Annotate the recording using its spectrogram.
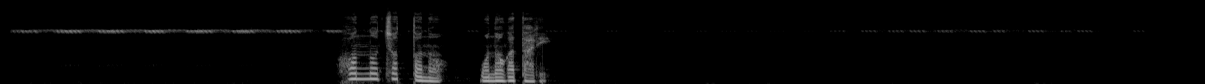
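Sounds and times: insect trilling: 0.1s - 4.0s.

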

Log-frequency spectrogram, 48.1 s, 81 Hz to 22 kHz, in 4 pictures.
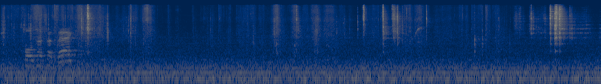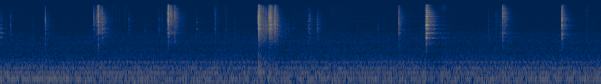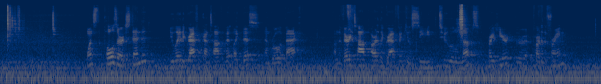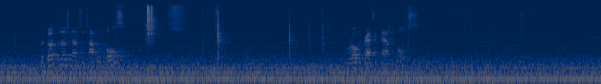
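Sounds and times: steady low hum: 0.0s - 48.0s.

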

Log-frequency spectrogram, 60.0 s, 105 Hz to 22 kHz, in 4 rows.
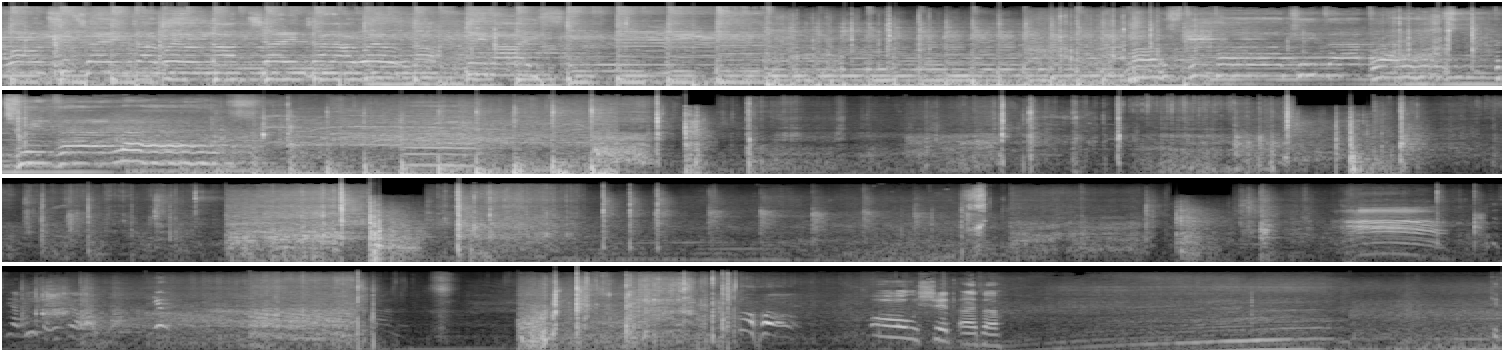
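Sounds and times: skateboard wheels rolling on asphalt: 0.0s - 43.4s, 44.4s - 49.0s, 50.0s - 60.0s
skateboard clacks: 7.7s - 9.5s, 10.3s - 12.2s, 17.6s - 23.5s, 24.1s - 43.2s, 44.3s - 46.3s, 50.2s - 52.5s
motorcycle engine accelerating past: 55.3s - 58.5s.

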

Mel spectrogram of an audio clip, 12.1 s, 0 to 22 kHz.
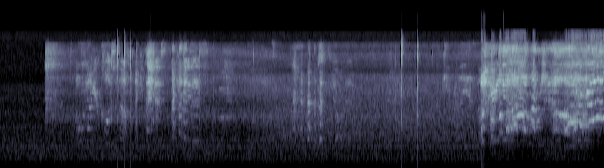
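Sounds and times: steady hiss: 0.9s - 11.8s
faint voices through phone speaker: 1.5s - 7.2s, 8.6s - 12.0s.

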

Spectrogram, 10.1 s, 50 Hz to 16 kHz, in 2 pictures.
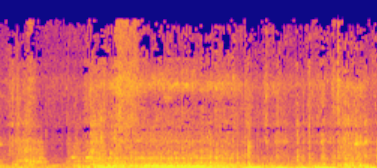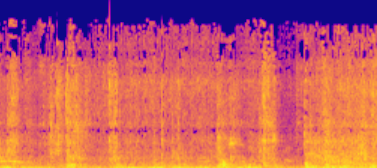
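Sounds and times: sewing machine running: 1.0s - 4.5s.

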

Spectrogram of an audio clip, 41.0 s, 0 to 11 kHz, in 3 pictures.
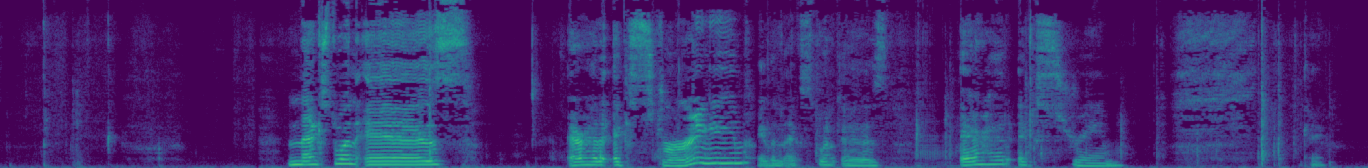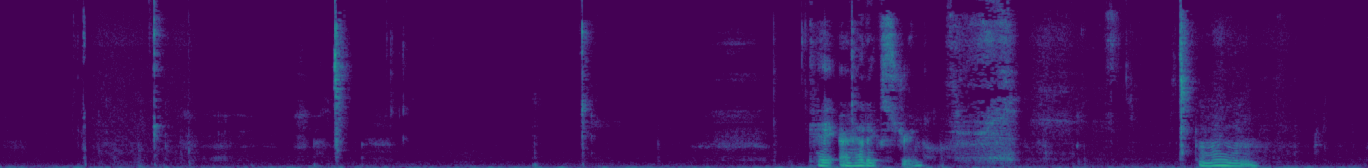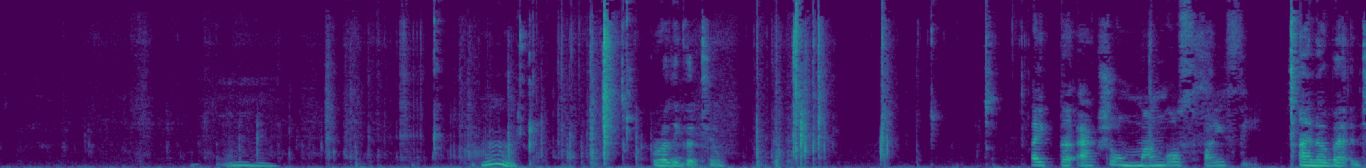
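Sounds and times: plastic packaging crinkling: 12.6s - 13.1s, 30.3s - 33.8s, 34.8s - 36.3s
person humming mm: 29.5s - 30.2s
plastic container crackling: 30.3s - 33.8s, 34.8s - 36.3s.

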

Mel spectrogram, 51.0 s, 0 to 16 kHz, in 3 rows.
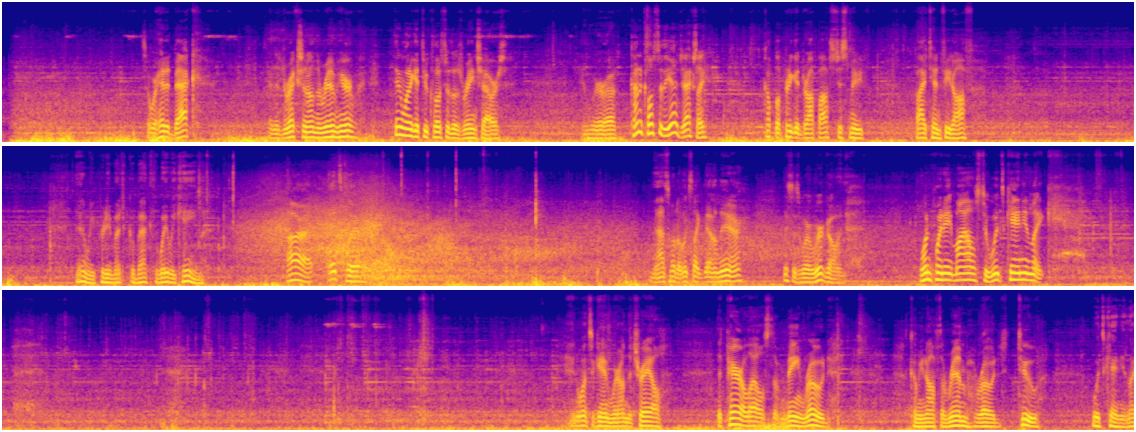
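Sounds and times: wind rumble on microphone: 0.0s - 18.5s, 19.6s - 29.8s, 32.8s - 47.7s
bike tyres rolling on pavement: 0.0s - 50.9s
wind on microphone: 0.1s - 6.0s, 20.4s - 27.5s.

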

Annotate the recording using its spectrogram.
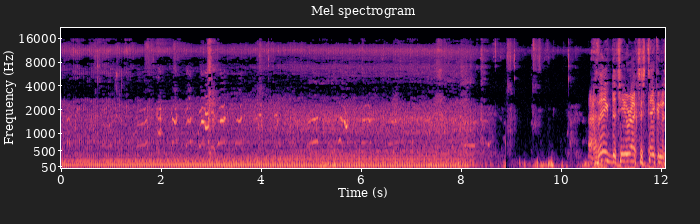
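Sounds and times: engine idling: 0.0s - 9.0s.

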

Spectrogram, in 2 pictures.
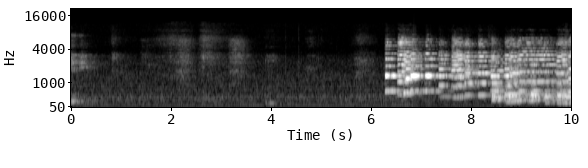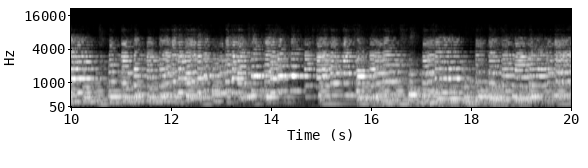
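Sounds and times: woodwind solo melody: 6.3s - 20.0s
grand piano accompaniment: 8.2s - 20.0s.

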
